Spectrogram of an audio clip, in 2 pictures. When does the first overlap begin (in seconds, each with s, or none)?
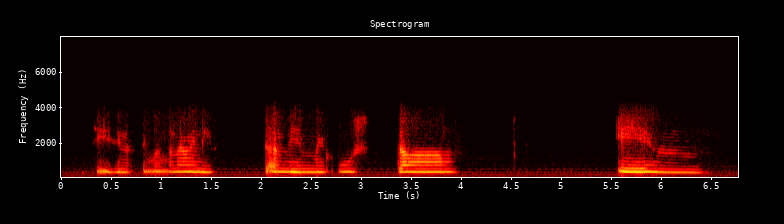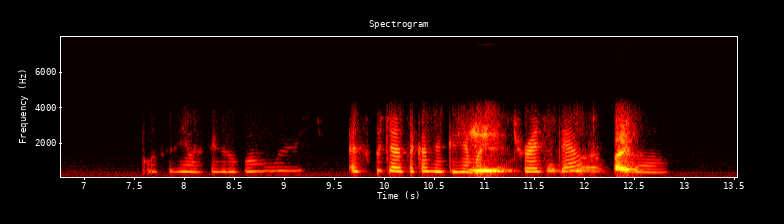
10.7 s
